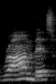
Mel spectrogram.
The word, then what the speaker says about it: rhombus: So rhombus with a silent H.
